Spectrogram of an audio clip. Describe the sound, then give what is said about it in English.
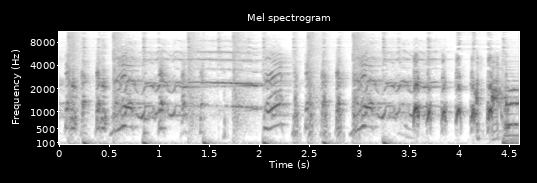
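A rooster crows and clucks in a run of harmonic, strained calls broken by sharp clucking pulses, loud and fairly continuous throughout. “oh, there's that rooster crowing.”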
